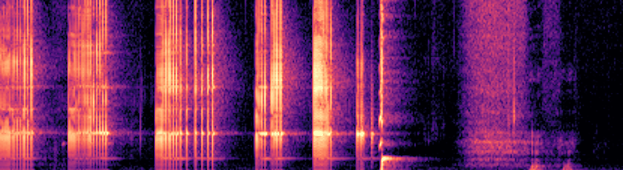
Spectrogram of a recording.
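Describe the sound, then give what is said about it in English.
A cork pops sharply out of a bottle of Talisker whisky after the foil is removed and several bursts of squeaky twisting and scraping, followed by a couple of soft knocks. No one talking. “And the pop.”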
